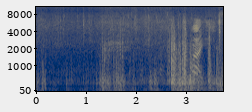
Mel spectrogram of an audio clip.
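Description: Strong, gusty wind roars and buffets the microphone outdoors, swelling louder toward the end, with a voice faintly audible beneath it.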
